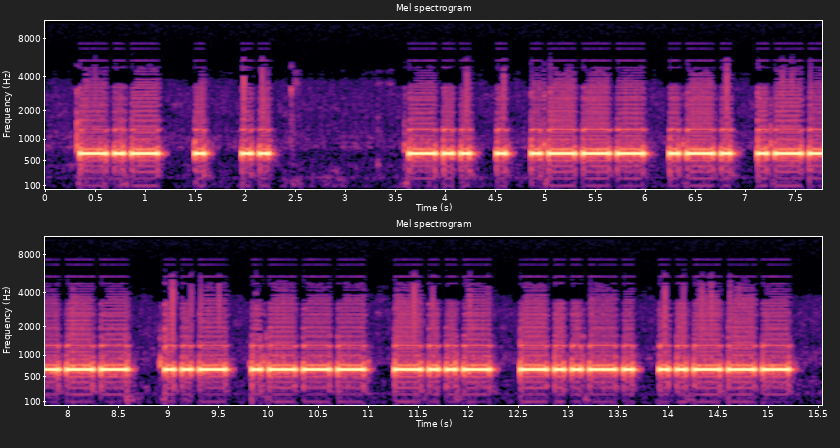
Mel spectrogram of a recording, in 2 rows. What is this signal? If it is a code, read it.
Morse code, heard as a keyed tone, about 14 wpm, 650 Hz. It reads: KEI DE JR1UJX/2
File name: jh8cbh / 2022cw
